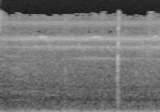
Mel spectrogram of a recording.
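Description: Outdoor forest ambience: a steady low rumble under a continuous high-pitched insect drone, with one sharp click about one and a half seconds in.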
